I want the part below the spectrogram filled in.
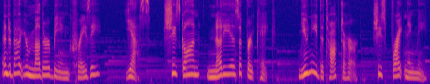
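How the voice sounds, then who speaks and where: A woman's voice: mid-range voice, a little mellow. A woman voicing a fed-up, defiant young mother, reading a text-message story dramatically and emphatically.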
